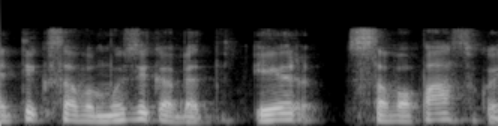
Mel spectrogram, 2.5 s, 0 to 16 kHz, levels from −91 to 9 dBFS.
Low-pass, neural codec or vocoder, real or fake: 7.2 kHz; codec, 16 kHz, 4.8 kbps, FACodec; fake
